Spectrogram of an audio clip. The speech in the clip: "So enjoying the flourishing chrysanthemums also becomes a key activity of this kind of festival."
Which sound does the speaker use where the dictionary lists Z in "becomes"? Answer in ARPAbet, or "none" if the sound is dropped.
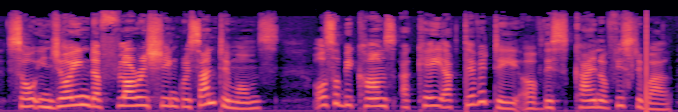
S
